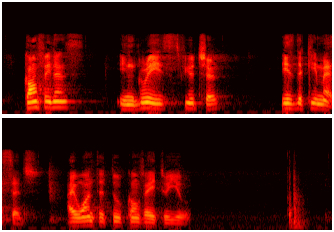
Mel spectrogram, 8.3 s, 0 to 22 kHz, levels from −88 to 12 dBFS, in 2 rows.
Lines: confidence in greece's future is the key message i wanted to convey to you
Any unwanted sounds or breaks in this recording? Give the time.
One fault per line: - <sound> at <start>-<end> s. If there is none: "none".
- squeak at 7.7-8.0 s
